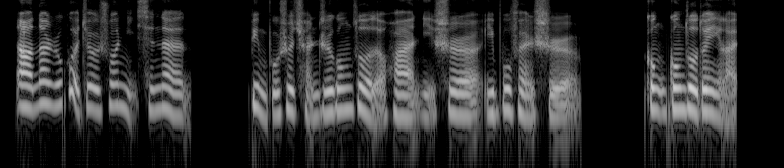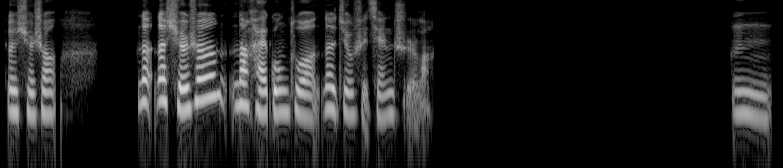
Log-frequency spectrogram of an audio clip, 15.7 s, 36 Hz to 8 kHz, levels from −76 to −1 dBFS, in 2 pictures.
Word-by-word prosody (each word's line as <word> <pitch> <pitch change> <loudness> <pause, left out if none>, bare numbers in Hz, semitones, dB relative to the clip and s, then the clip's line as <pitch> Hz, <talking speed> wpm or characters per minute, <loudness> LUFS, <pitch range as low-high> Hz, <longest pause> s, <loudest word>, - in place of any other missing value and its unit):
啊， 260 -1 +6
那 285 +3 -1
如 270 0 -7
果 - - -3
就 245 +3 -6
是 225 - -4
说 265 +4 -7
你 225 -8 -11
现 230 -1 -8
在 220 -6 -3 0.6
并 245 -8 -4
不 195 +2 -6
是 225 +1 -2
全 195 - -6
职 210 +1 -1
工 230 +1 -4
作 235 -5 -1
的 - - -4
话， 190 -2 0
你 190 - -10
是 200 -2 -1
一 205 - -4
部 230 +3 -4
分 210 -3 -4
是 95 0 -3 0.6
工 225 -3 -2
工 235 0 +1
作 230 -2 +4
对 220 0 +3
你 200 - -3
来 - - -2 0.5
对 220 -1 +2
学 210 -1 +1
生。 205 0 +1 0.8
那 305 +2 +6
那 310 +2 +9
学 235 -6 +7
生 320 +7 +6
那 275 +1 +6
还 215 -5 +5
工 215 +1 +1
作， 200 -4 +1
那 240 0 +3
就 210 -2 -2
是 - - -5
兼 190 +1 -3
职 - - -6
了。 - - -9 3.0
嗯。 200 -4 -5
220 Hz, 190 characters per minute, -25 LUFS, 200-245 Hz, 3.0 s, 那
